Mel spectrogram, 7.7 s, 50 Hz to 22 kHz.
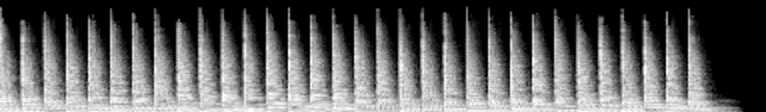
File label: Bass; Retro Hero; Routed Sound; Vital Expansion - Reality Maker Vol.1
